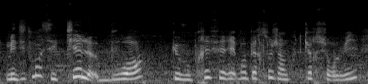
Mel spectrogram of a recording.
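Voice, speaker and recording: A woman's voice: sits high, animated, quick pace, mellow, a little hiss or hum. A young woman chatting casually and playfully to her viewers in a vlog, filmed on a handheld phone. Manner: chatty, slangy and playful, asks viewers' opinions. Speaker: vlogger. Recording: dull lo-fi phone audio with music behind.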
